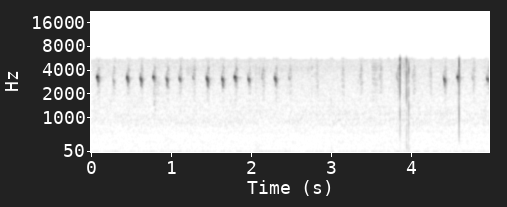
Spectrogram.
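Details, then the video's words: A female guinea pig kept in a hutch chirps, a rare noise for the species: short, high, bird-like peeps repeated about five times a second, with brief pauses and a couple of sharp clicks near the end. "my guinea pig chirping"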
